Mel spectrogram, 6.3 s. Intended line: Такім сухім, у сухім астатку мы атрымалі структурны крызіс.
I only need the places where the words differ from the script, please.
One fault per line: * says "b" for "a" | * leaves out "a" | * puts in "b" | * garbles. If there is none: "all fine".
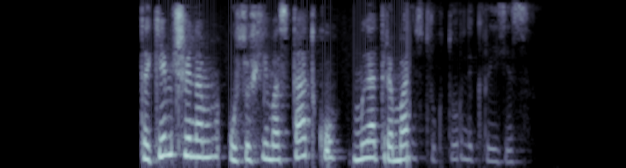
* says "чынам" for "сухім"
